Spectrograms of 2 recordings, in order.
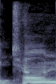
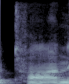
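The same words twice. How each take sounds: First: TONE with a long O; long-o pronunciation. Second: TON with a short, open O; short-o pronunciation. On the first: Teacher showing students their preferred reading, long-o TONE. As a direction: say TONE, rhyming with "bone". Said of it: "I would say tone now". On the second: Teacher showing students another way, open-vowel TON. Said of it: "another way to say it". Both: Shown as a demonstration.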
